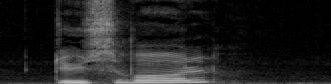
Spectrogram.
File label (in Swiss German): "uswahl", alsace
